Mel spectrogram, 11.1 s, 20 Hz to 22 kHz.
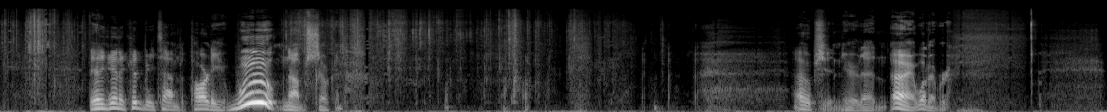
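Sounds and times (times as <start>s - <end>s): foil wrapper crackling and rustling: 0.0s - 0.9s, 2.8s - 6.4s.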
